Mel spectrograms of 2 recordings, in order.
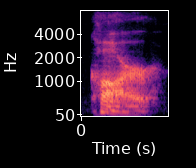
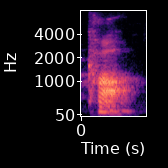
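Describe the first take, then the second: First: The final R sound is pronounced. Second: The final R sound is dropped. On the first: "I would say something like car" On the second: "They might say something like ka"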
